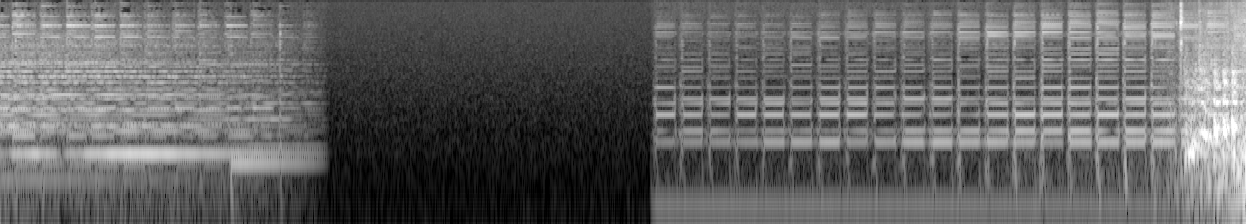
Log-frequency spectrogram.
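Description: A car engine hums, cuts to a brief silence, then cranks and turns over with a steady rhythmic chugging that grows louder as the car pulls away, driving from El Paso into Mexico. No one speaks.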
